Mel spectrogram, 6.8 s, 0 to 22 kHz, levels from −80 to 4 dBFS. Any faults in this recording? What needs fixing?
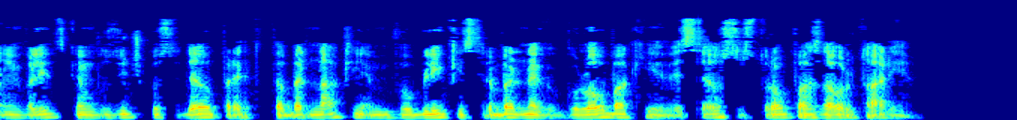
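Throughout the speech, the sound is watery and swirly, with chirpy s sounds and nothing above 11.5 kHz. This points to heavy MP3 compression, likely at a low bitrate around 32 kbps. Unlike a plain low-pass filter, the damage flickers from frame to frame as weak frequency lines switch on and off. Encode at a higher bitrate, or keep a lossless master for processing.

From 1.63 to 1.65 s and from 4.65 to 4.67 s, about 23 ms of audio plays twice, heard as a brief stutter. These are overlapping chunks: each 3-second chunk begins slightly before the previous one ended. A dropout would leave a gap, not a repeat. Align chunk boundaries so each chunk starts exactly where the last one finished.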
